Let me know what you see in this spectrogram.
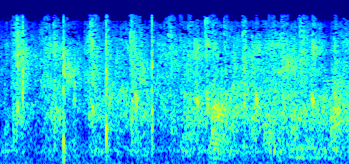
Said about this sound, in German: Also vielen Dank. Ich denke, wir klatschen sonst nie, aber einmal können wir heute mal klatschen. Ja?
